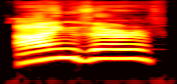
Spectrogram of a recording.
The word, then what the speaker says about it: either: The last two words you can pronounce as either and neither. There is no difference, so all these three words are used to talk about two things or people.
